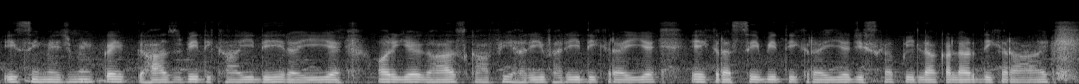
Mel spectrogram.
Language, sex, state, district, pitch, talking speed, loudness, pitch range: Hindi, male, Maharashtra, Dhule, 110 Hz, 170 wpm, -20 LUFS, 110-115 Hz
